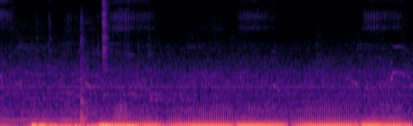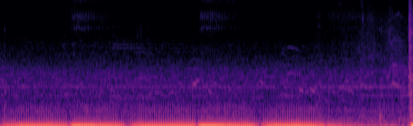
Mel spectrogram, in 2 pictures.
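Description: A house cat purrs close by, a low steady rumble that pulses in regular breaths over several seconds, loud and alone.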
